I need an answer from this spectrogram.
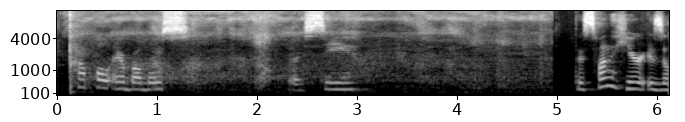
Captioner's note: gadget whirring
